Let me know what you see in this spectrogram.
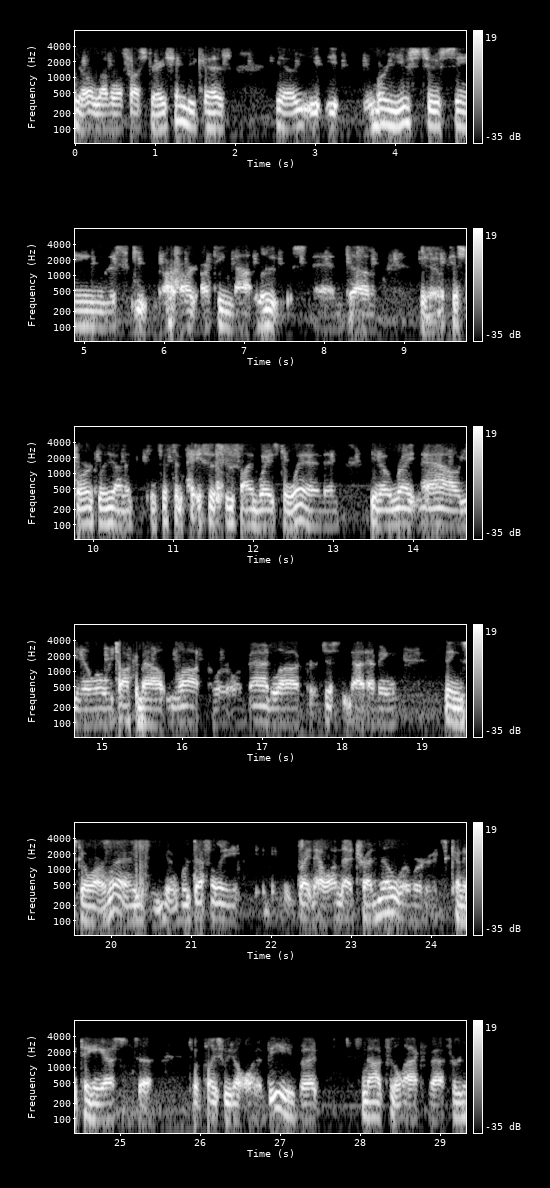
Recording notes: this morning from the team bus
